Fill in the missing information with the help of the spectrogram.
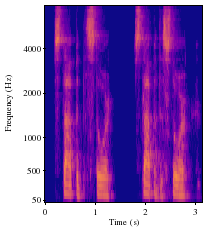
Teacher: So rather than stop at the store, we're linking the word stop to at, and we're reducing the function word at to it. And we're holding the T sound · we're linking the word stop to at, and we're reducing the function word at to it. And we're holding the T sound, so it's not it, the, it's it, the, stop at the store, stop at the store.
